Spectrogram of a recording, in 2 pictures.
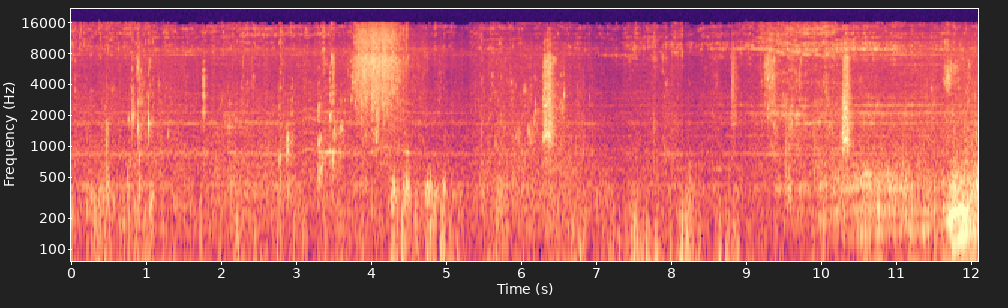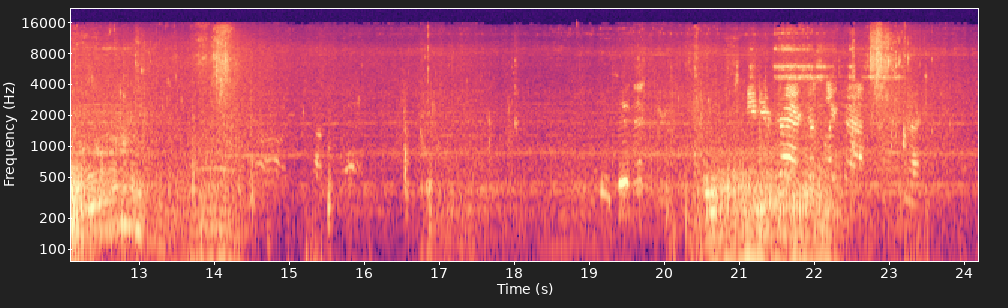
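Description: Water sloshing and splashing against a fishing boat's hull, with scattered clicks. Indistinct voices talk briefly near the middle and again near the end.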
